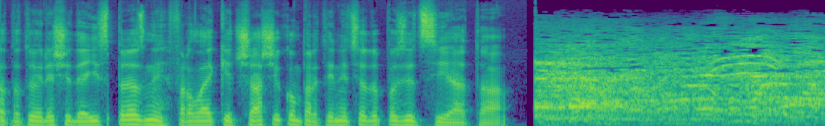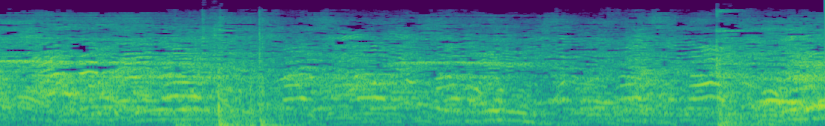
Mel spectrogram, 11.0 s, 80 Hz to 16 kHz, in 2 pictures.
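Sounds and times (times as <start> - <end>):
men shouting in argument: 3.6 - 11.0.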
